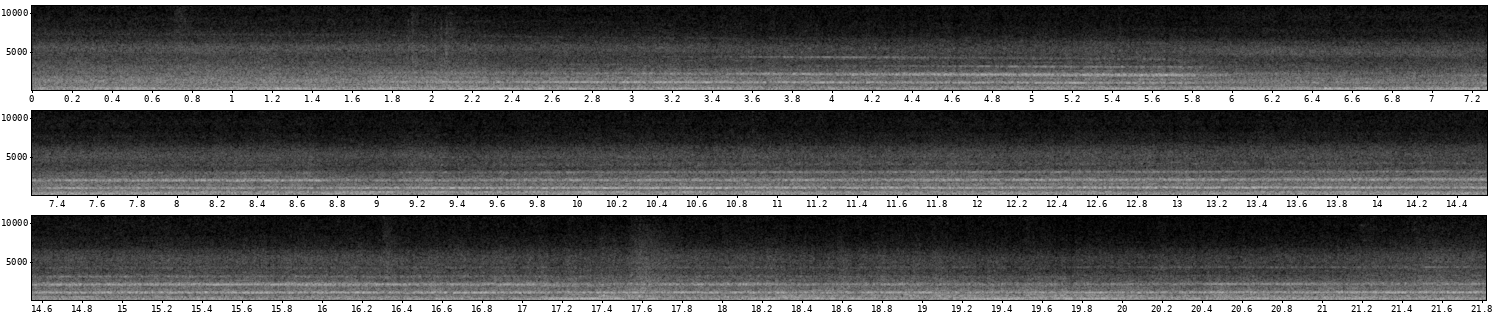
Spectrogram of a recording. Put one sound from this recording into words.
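A subway train hums and rumbles steadily while moving, with a high whine from its motors.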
